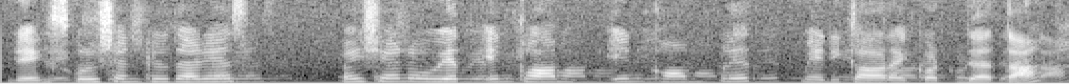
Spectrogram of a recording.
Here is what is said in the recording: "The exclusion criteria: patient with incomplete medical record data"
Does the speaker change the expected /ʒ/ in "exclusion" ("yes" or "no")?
yes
